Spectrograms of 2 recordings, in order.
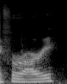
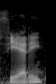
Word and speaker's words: Fieri: as my wife called him the other day, Guy Ferrari. Guy Ferrari. Diners, drive-in, dives. You know, it's actually pronounced Fieri.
